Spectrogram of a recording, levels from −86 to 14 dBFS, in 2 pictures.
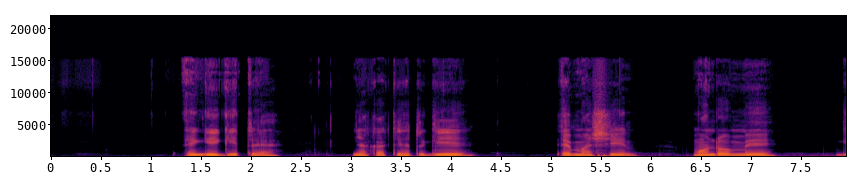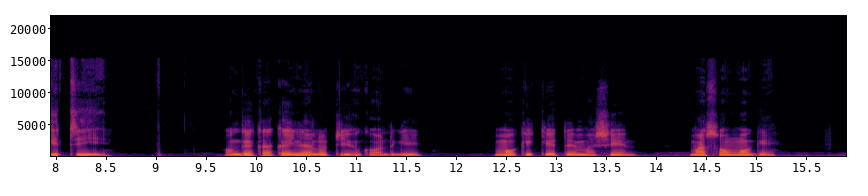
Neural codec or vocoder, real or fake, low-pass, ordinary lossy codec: vocoder, 44.1 kHz, 128 mel bands every 256 samples, BigVGAN v2; fake; 14.4 kHz; Opus, 32 kbps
